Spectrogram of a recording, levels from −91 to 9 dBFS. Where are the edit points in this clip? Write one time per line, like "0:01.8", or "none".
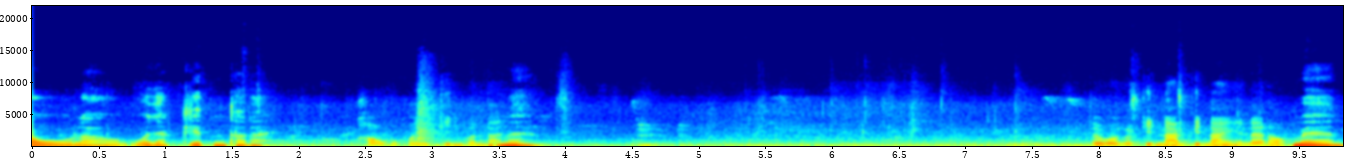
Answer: none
